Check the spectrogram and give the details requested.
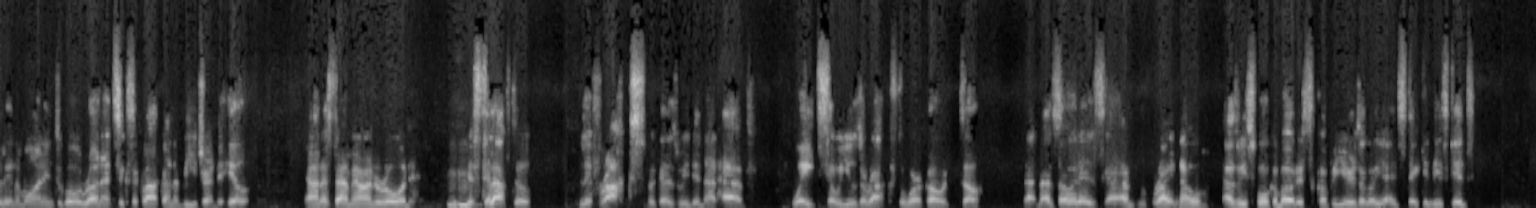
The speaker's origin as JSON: {"language": "English", "country": "Jamaica", "tie": "born or raised there", "moved": "yes", "said": "as a kid growing up in Jamaica"}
